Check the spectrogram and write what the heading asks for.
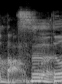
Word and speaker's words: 档次: 嗯，哦，档次哎，这个是语文里面一个考点啊。 – 呃对，多音字，我们都说档次。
